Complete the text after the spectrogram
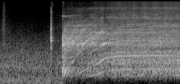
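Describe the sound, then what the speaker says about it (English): Angle grinder cutting through a plastic rear bumper on a 4th-gen truck during a rear strike bumper install; a brief knock and pause, then a steady high, whining cut that runs loud and close to the end. "flip my grinder around and continue the cut along toward the passenger side"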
